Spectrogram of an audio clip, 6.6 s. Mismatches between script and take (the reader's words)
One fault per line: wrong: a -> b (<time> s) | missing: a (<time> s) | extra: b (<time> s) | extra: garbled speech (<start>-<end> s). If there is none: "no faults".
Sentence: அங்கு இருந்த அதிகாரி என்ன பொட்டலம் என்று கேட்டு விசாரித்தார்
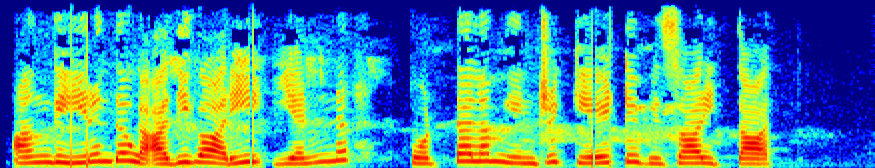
no faults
